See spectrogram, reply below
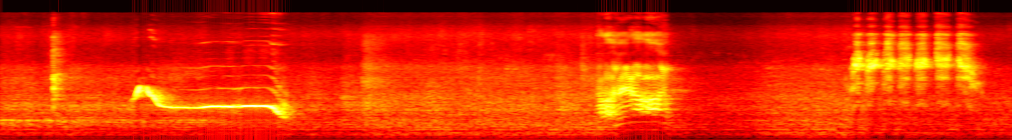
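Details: A grey parrot gives a rising then level whistled note, then harsh raspy bursts, possibly coughing, and a rapid run of clipped, speech-like syllables; it is known to say religious phrases and words like "mian mithoo".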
